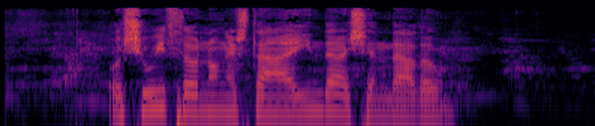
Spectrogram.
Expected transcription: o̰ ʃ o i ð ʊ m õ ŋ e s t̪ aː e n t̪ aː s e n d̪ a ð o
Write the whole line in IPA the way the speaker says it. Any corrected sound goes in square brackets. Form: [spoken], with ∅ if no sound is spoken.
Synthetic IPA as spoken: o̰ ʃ [u] i [θ] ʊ [n] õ ŋ e s t̪ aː [i] n [d̪] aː [ʃ] e n d̪ a ð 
